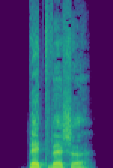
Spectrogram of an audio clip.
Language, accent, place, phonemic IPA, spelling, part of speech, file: German, Germany, Berlin, /ˈbɛtˌvɛʃə/, Bettwäsche, noun, De-Bettwäsche.ogg
- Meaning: bedding, bedclothes, bedlinen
